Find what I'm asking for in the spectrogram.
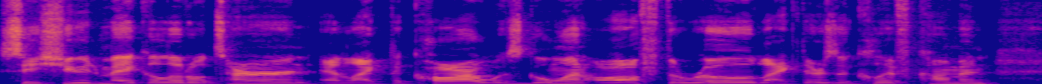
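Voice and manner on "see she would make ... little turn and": usual speaking voice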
